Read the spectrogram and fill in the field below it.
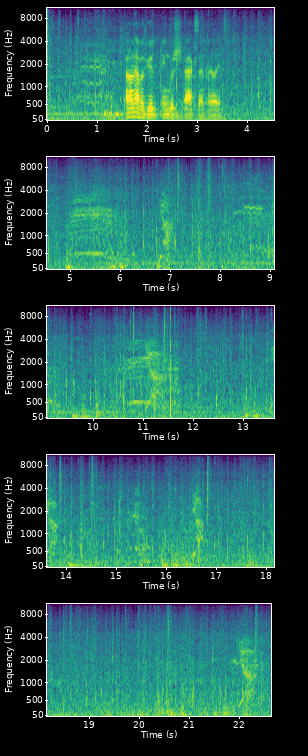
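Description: Horse hooves clop on cobblestones as a carriage rolls along.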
